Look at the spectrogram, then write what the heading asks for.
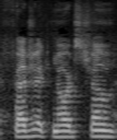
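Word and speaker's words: Fredrik Nordström: So whatever happens, Or the latest album is being produced by Frederick Nordstrom and Henrik Oud. Do I pronounce that right?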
